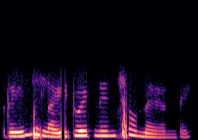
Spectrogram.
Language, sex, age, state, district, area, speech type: Telugu, female, 30-45, Telangana, Mancherial, rural, conversation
